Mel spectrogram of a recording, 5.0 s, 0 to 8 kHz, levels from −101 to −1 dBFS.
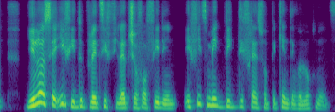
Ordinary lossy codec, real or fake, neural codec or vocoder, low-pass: none; fake; codec, 16 kHz, about 1 kbps, DyCAST, with the encoder's durations; none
